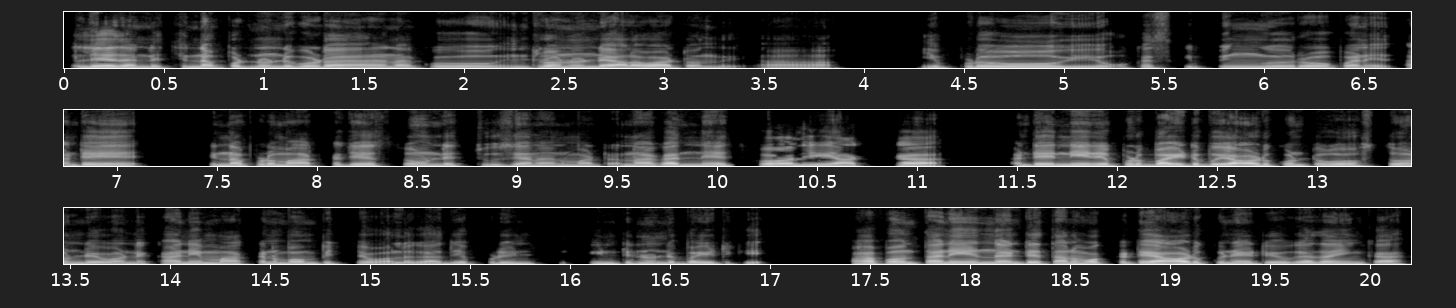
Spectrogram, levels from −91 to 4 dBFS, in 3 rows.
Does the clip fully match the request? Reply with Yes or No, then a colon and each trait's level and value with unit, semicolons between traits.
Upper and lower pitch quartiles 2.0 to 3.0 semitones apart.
No: average, 3.8 semitones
